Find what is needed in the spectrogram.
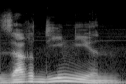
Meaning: Sardinia (an island and autonomous region of Italy, in the Mediterranean Sea)
- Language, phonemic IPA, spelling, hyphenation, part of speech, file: German, /zaʁˈdiːni̯ən/, Sardinien, Sar‧di‧ni‧en, proper noun, De-Sardinien.ogg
